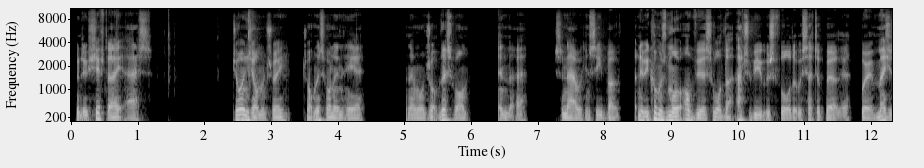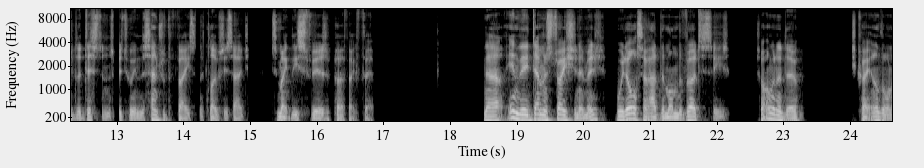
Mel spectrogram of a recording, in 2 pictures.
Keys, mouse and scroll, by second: 0.4 shift+a, 5.2 click, 5.4-6.5 drag, 7.5 ctrl+middle click, 8.2 middle click, 8.7 shift+middle click, 9.4 middle click, 10.1-11.1 middle drag, 11.4 shift+middle click, 11.8 middle click, 12.7 middle click, 13.2 middle click, 14.5 middle click, 16.9 ctrl+middle click, 17.3 middle click, 17.5 ctrl+middle click, 17.8 shift+middle click, 18.4 middle click, 19.9 middle click, 23.3 middle click, 23.6-24.6 scroll up 1.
